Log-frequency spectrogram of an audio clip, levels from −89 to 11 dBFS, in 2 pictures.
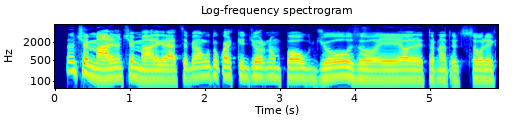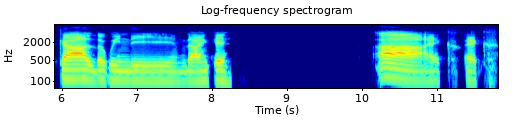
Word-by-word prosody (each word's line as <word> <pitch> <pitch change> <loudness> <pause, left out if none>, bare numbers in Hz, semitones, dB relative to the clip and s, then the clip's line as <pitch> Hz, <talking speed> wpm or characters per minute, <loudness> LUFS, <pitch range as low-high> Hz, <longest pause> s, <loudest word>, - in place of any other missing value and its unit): Non 225 - -2
c'è 195 -2 +3
male, 130 -2 +5
non 145 - -2
c'è 150 +1 -3
male, 120 -2 +1
grazie. 115 -1 0
Abbiamo 140 +2 -2
avuto 155 +1 -4
qualche 150 -1 -2
giorno 145 0 -2
un 140 -2 -9
po' 135 -1 +2
uggioso, 130 -1 -1
ehm, 115 0 0
o 125 - +3
è 120 -1 -4
tornato 120 -1 -6
il 115 - -7
sole 125 -1 -3
e - - 0
il 115 - -15
caldo. 125 -2 +4
Quindi, 110 -1 -9
dai 105 +1 -2
anche 115 -1 -5 1.9
Ah, 120 -6 +5
ecco, 110 - -17
ecco! - - -7
125 Hz, 145 wpm, -23 LUFS, 115-140 Hz, 1.9 s, male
